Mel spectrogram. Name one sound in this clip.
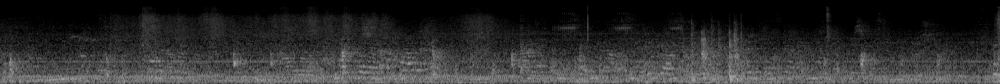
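Hands rustle through dry noodles in a bowl.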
